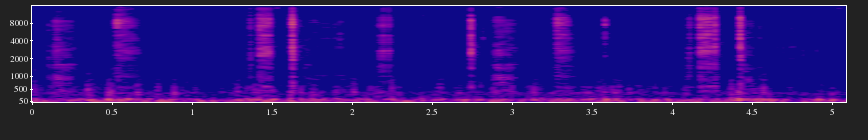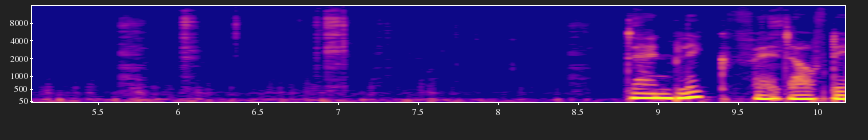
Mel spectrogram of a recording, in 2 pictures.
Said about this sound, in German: Schaukelstuhl gibt leicht nach, als du dich hineinsinken lässt. In einem langsamen Rhythmus schaukelst du vor und zurück.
